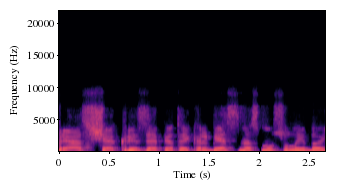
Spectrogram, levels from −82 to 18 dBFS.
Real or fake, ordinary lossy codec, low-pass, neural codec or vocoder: real; Opus, 16 kbps; 7.2 kHz; none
